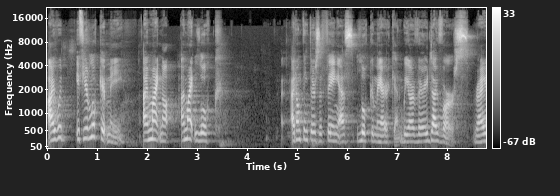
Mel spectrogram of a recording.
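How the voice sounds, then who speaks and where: With a Swedish accent, a woman speaks at a moderate pace and a fairly high pitch, using ordinary pitch variation and long, frequent pauses. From Sweden, Stockholm. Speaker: panelist, immigrant community coordinator. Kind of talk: panel discussion.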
